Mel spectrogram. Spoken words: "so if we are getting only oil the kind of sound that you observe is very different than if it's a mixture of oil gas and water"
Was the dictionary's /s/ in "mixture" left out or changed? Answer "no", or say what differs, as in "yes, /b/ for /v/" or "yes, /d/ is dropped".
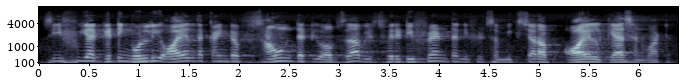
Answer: no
